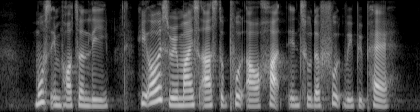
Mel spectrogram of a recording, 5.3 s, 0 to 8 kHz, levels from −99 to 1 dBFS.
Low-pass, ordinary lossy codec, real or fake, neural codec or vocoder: none; none; real; none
